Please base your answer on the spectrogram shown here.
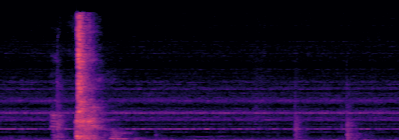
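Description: A short indrawn breath, then one sharp loud sneeze, followed by quiet room sounds.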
